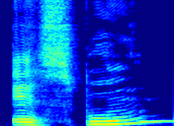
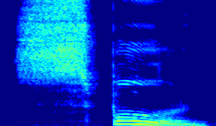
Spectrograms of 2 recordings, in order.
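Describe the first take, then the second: First: An extra vowel sound comes before the s. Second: The word starts directly with the s sound. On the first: The speaker calls it wrong. "Do we say a spoon" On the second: The speaker calls it right. "We say spoon"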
